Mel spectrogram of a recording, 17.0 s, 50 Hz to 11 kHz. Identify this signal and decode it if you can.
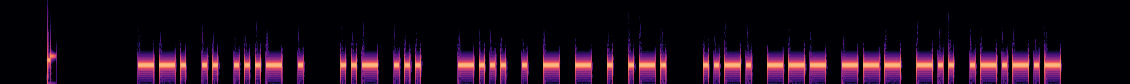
Morse code, heard as a keyed tone, about 15 wpm, 700 Hz. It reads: GIVE US BETTER FOOD.
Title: Sentences from Top 1000 Words - Review Part 1 - 15wpm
